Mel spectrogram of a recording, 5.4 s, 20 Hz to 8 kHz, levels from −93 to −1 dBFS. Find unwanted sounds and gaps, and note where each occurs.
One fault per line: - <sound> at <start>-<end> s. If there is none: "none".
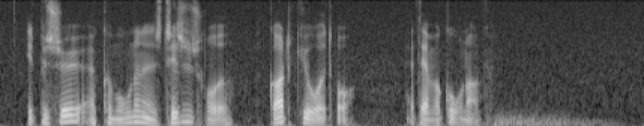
- dropout at 2.8-2.8 s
